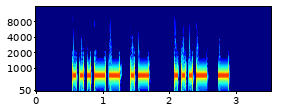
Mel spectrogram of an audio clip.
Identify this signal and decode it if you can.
Morse code, heard as a keyed tone, about 22 wpm, 700 Hz. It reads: 3A VT
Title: Field Day Exchanges Encore - 22wpm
